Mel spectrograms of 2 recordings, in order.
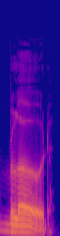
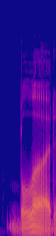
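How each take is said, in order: First: The word has a different, altered vowel. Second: The word has its usual vowel. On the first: The speaker calls it wrong. "not not not blowed" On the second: The speaker calls it right. "we say blood"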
